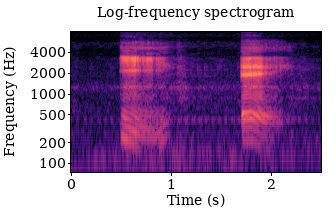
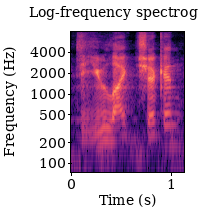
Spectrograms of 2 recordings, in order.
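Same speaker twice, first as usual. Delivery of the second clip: normal talking voice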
